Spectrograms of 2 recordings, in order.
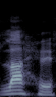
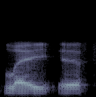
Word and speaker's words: Lahiff: I thought it was Lahiff or something like that. So, Everyone thinks what that's what it is. Yeah, do they? yeah. It's like the H is silent. Lay if it's a tough one.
